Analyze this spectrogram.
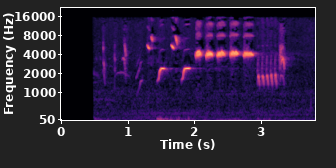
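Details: European goldfinch delivering a rich, varied song: rising slurred whistles, then a run of loud liquid notes and a fast, lower buzzy trill, over faint background hiss.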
